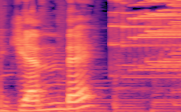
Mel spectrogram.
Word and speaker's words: djembe: Can you say djembe? Djembe. And it's spelled D-J-E-M-B-E.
